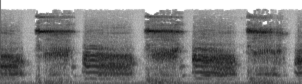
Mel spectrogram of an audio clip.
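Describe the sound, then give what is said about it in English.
A loud bird call sound effect repeats six times in a steady rhythm, harsh squawking bursts with a piercing high whistle-like edge, separated by brief pauses. “It's a bird.”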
